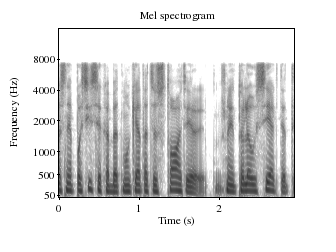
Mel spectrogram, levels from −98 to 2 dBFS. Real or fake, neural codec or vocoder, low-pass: real; none; 7.2 kHz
